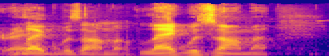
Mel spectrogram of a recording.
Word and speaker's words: Leguizamo: John Leguizamo. – Leguizamo. – I said it right? – Leguizamo. – Dude, his... – Dead. D-E-D.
